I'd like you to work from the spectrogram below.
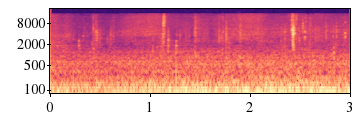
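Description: A car moves off slowly and smoothly during a UK driving test, its engine giving a low, steady rumble from inside the cabin with faint clicks and rattles, and no talking.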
